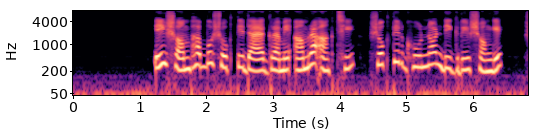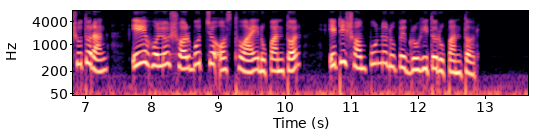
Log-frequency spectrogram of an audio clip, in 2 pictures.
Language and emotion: Bengali, neutral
